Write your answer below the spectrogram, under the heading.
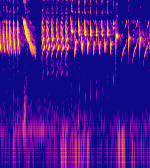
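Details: European goldfinch singing to teach young birds, from a tutoring session listing tiwawati, mandolin and casta casta styles: rapid liquid twittering, a buzzy downward slur, then dense rolling trills and scattered sweet chirps.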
